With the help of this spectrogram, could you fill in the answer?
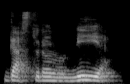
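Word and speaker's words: gastronomía: IA endings, you're only going to emphasize it if your I is accented. Otherwise, it needs to fall on the syllable beforehand. Memoria, historia, gastronomia. There I pronounce the, or there I emphasize the I.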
